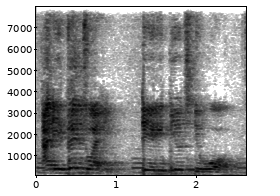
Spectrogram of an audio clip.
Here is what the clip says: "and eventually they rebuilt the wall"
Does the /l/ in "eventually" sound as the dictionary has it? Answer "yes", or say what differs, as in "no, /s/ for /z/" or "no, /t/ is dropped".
yes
